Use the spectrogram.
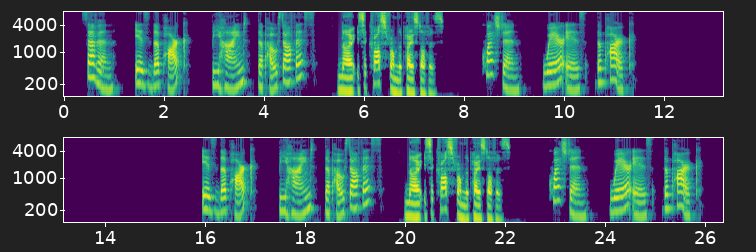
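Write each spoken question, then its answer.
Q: Question, where is the park?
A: Across from the post office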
